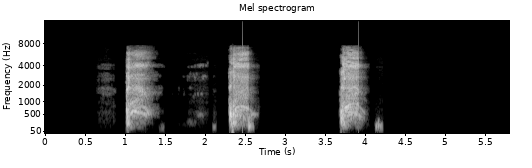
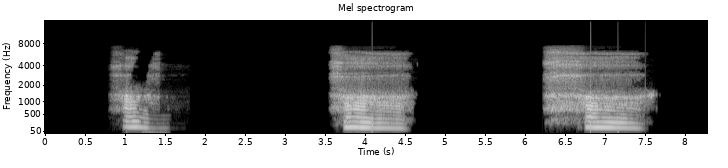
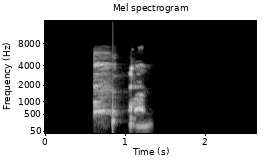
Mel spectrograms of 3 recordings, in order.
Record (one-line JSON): {"three_cough_length": "5.8 s", "three_cough_amplitude": 30869, "three_cough_signal_mean_std_ratio": 0.3, "exhalation_length": "8.3 s", "exhalation_amplitude": 28931, "exhalation_signal_mean_std_ratio": 0.45, "cough_length": "2.6 s", "cough_amplitude": 27344, "cough_signal_mean_std_ratio": 0.32, "survey_phase": "alpha (2021-03-01 to 2021-08-12)", "age": "45-64", "gender": "Female", "wearing_mask": "No", "symptom_none": true, "smoker_status": "Ex-smoker", "respiratory_condition_asthma": false, "respiratory_condition_other": false, "recruitment_source": "REACT", "submission_delay": "1 day", "covid_test_result": "Negative", "covid_test_method": "RT-qPCR"}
